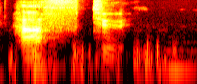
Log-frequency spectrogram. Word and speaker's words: have to: because of pronunciation right because when you have it like that you pronounce it like f at the end have to we don't say have to we say like have to i don't have to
